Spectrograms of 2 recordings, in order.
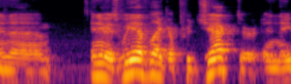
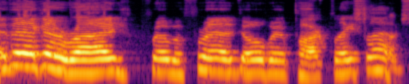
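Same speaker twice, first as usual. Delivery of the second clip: loud, high words stretched by a yawn; 8 semitones higher, 11 dB louder than usual. Speaker recounts their evening, yawning while talking. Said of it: "Sorry for yawning".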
